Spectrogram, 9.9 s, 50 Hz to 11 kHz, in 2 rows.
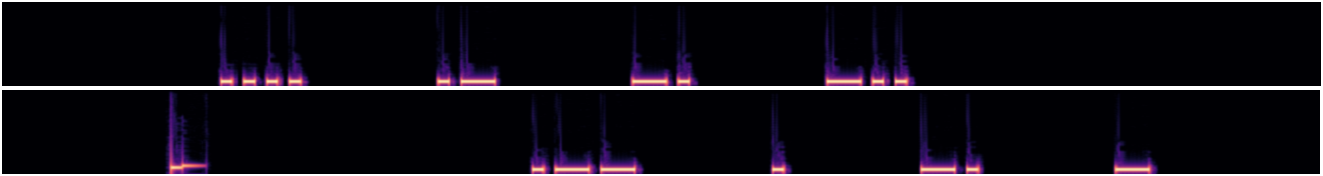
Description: Morse code, heard as a keyed tone, about 28 wpm, spaced as for 13 wpm, 690 Hz. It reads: HAND WENT
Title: 4x Character Spacing - Top 300 Words - 28wpm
